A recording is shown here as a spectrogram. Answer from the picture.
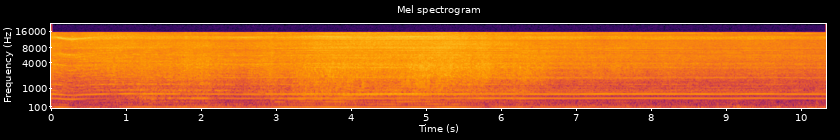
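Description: Blade 300X RC helicopter, fitted with an E-flite 440H brushless motor, in flight at stock head speed: a steady high motor-and-gear whine with rotor noise. It grows louder about midway and eases off toward the end.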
